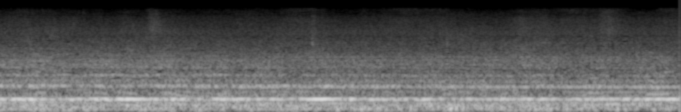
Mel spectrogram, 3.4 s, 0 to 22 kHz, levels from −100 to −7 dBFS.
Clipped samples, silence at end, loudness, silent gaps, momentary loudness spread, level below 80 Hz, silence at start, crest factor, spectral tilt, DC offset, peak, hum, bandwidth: under 0.1%; 0 s; -29 LUFS; none; 4 LU; -50 dBFS; 0 s; 14 dB; -7.5 dB/octave; under 0.1%; -16 dBFS; none; 11 kHz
